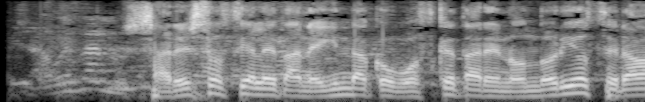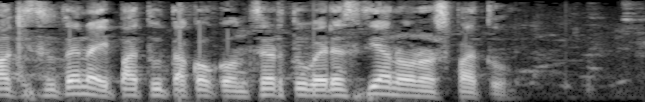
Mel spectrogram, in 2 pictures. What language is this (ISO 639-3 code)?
eus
